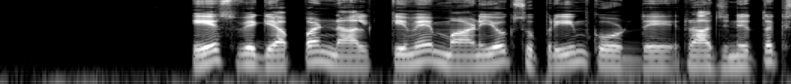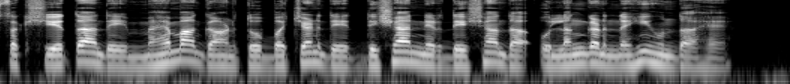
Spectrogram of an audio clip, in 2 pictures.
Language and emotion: Punjabi, neutral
